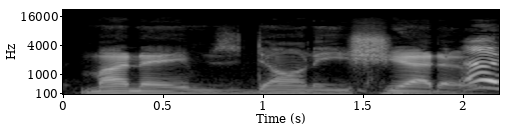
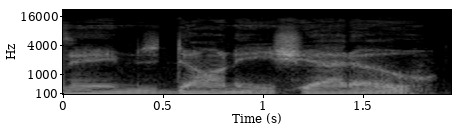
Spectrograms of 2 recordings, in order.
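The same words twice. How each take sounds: First: It is spoken loudly into the mic. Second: It is spoken quietly into the mic. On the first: The speaker calls it right. "Okay, there you go" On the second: The speaker calls it wrong. "You're so quiet"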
